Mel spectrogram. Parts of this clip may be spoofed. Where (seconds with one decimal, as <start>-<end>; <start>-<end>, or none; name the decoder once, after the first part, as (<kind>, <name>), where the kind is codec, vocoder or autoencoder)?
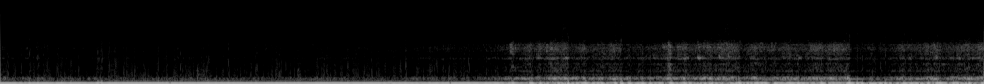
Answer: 1.0-1.7 (autoencoder, DAC-VAE); 3.9-4.5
